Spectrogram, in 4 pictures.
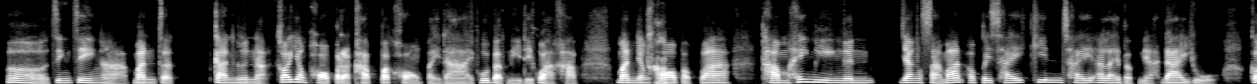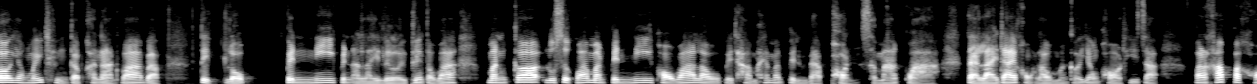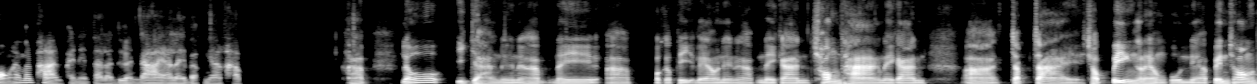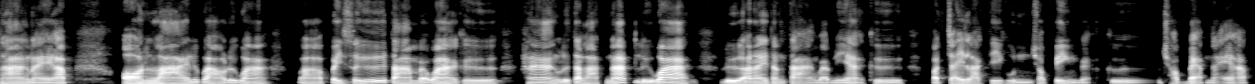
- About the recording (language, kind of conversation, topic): Thai, advice, ทำไมคุณถึงมักเผลอซื้อของแบบหุนหันพลันแล่นจนใช้วงเงินบัตรเครดิตเกินกำหนด?
- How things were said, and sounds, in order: mechanical hum; distorted speech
